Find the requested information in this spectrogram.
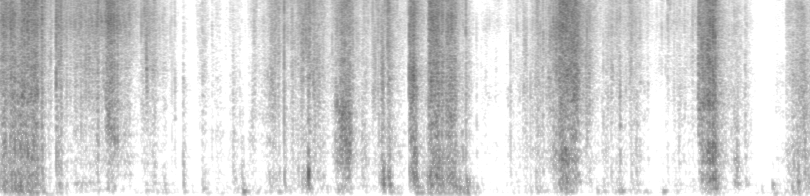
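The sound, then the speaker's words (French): Cardboard archive box being opened: a continuous, fairly faint run of crinkling, scraping and crackling handling noises, broken into many small irregular bursts. “Est-ce que vous pourriez ouvrir un carton euh? Si vous voulez. Surprise pour vous.”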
